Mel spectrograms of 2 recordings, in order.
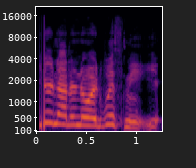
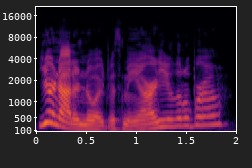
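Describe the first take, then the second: First: You're punched high, rest falling flat; wrong stress on You're. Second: You're not annoyed said evenly, rising on little bro; corrected stress. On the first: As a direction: hit the word You're, not annoyed. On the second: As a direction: let the question lift at the end. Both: Shown as a demonstration. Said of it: "Emphasis on the correct syllables".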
